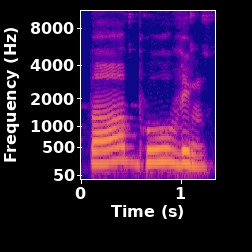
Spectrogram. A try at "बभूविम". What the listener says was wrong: बभूविम नहीं, विम bar वाला विम नहीं बोलना है। बभूविम, बभूविव, ठीक है, पूरा का पूरा आना चाहिए।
